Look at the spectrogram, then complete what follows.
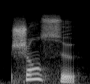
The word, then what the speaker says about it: chanceux: Chanceux, final X not pronounced, this C-E-U, ce, chanceux, chanceux.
